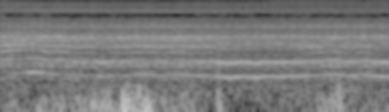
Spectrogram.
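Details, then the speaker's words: Celestron CGEM II equatorial mount before hypertune, motors and bearings later replaced: steady high slewing motor whine with irregular low thumps, drive labouring against a very stiff axis. "so here you'll see that uh this is kind of what I encountered definitely sounds we don't want to be hear"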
